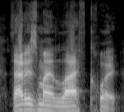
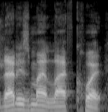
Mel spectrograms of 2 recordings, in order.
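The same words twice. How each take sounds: First: "That is my life quote" said louder and slower, leaning on each word; emphatic repeat. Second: Said in the usual way. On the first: Shown as a demonstration.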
